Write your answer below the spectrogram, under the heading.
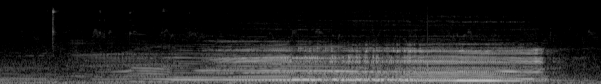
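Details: Camel giving a long, low moaning bellow, steady and harmonic-rich, swelling gradually for about four seconds before stopping abruptly.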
